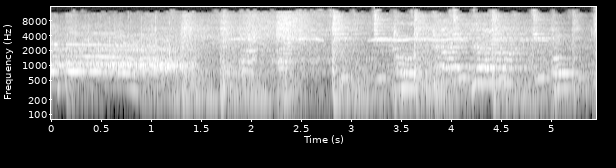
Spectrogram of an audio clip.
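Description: A large audience cheers, whoops and shouts for a band, a loud, dense crowd roar that swells and surges throughout with scattered individual yells rising above it.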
